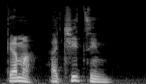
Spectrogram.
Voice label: yes a little nahuatl; Quema, achitzin; Do you speak Nahuatl?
